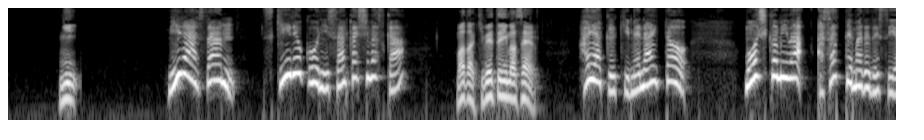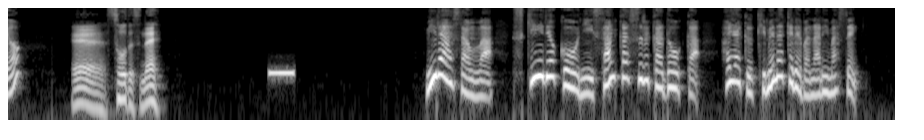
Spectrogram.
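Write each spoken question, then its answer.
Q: ミラーさんはスキー旅行に参加するかどうか早く決めなければなりません。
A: ○(正しい)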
